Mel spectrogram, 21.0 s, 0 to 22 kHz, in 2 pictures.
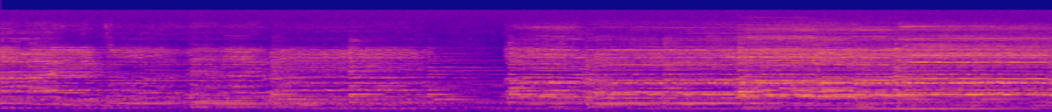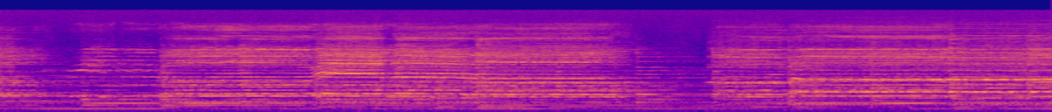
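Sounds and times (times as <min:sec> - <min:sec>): choir singing held chords: 0:00.0 - 0:21.0.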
